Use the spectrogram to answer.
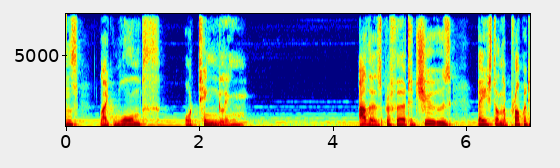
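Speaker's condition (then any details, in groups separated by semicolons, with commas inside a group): No condition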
